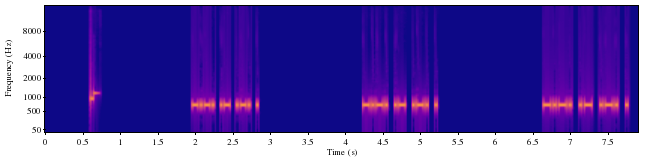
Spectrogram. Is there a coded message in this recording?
Yes: Morse code from 2.0 to 7.8 s, heard as a keyed tone, about 38 wpm, 700 Hz. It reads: CARE CARE CARE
